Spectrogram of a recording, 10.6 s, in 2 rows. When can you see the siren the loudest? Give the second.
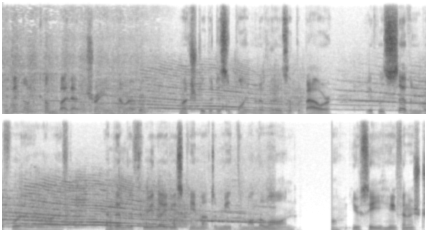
6 s.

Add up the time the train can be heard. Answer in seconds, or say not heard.
2 s.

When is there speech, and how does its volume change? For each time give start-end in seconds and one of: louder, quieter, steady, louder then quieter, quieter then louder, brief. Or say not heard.
0.0-10.5 steady.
